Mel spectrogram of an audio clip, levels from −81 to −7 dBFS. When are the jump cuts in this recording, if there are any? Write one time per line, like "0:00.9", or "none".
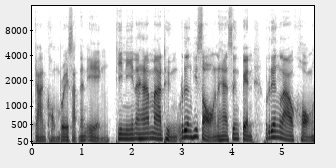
0:01.6

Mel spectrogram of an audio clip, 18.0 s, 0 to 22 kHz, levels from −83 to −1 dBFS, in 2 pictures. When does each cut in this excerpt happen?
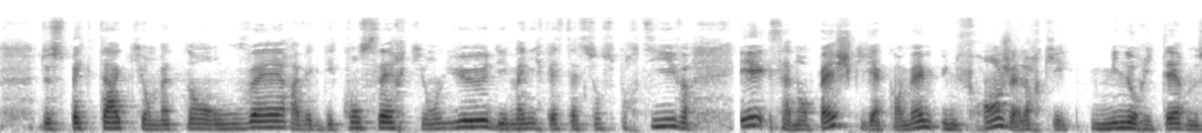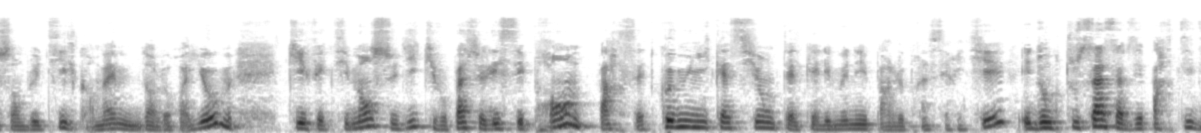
0:05.5
0:16.6

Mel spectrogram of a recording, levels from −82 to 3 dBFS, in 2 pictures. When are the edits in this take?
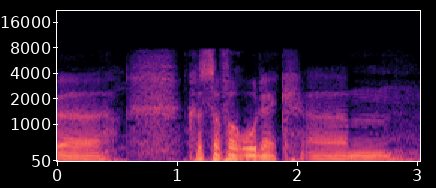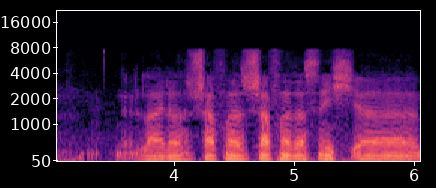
none

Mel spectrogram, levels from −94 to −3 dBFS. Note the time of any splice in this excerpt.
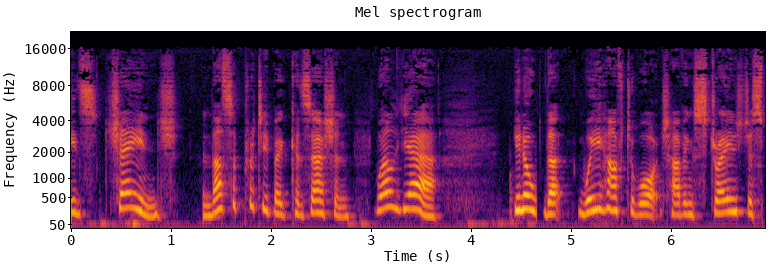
0:01.3
0:03.0
0:04.7

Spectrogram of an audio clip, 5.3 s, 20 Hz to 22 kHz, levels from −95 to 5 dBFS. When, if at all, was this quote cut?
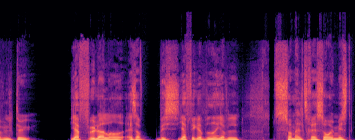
0:04.0

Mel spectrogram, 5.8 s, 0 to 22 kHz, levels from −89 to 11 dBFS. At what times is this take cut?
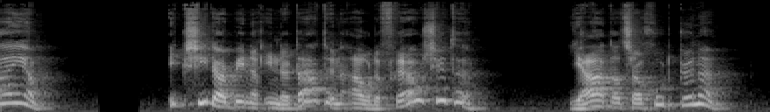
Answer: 0:01.9
0:04.1

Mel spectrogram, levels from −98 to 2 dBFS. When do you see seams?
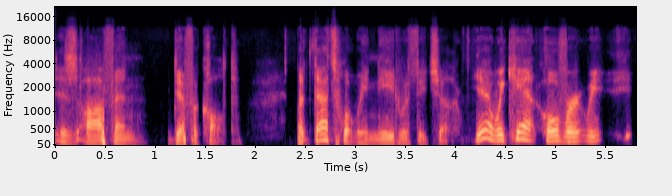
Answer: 0:01.1
0:04.1

